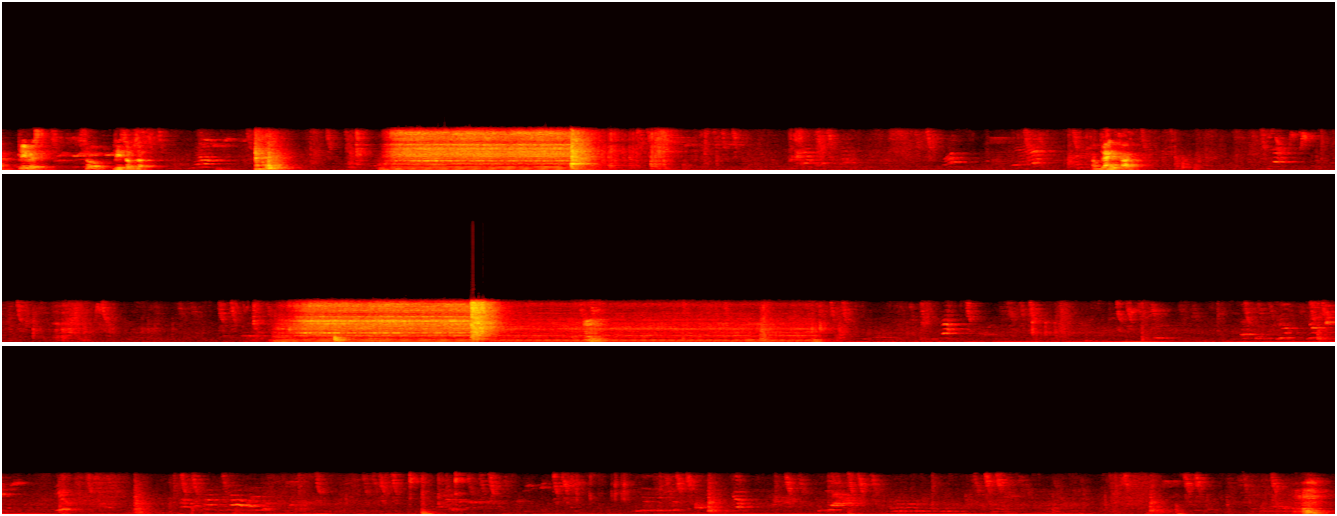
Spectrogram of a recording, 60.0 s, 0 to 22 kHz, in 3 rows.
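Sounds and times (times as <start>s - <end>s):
target carrier motor running: 5.7s - 9.0s, 24.0s - 32.4s.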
